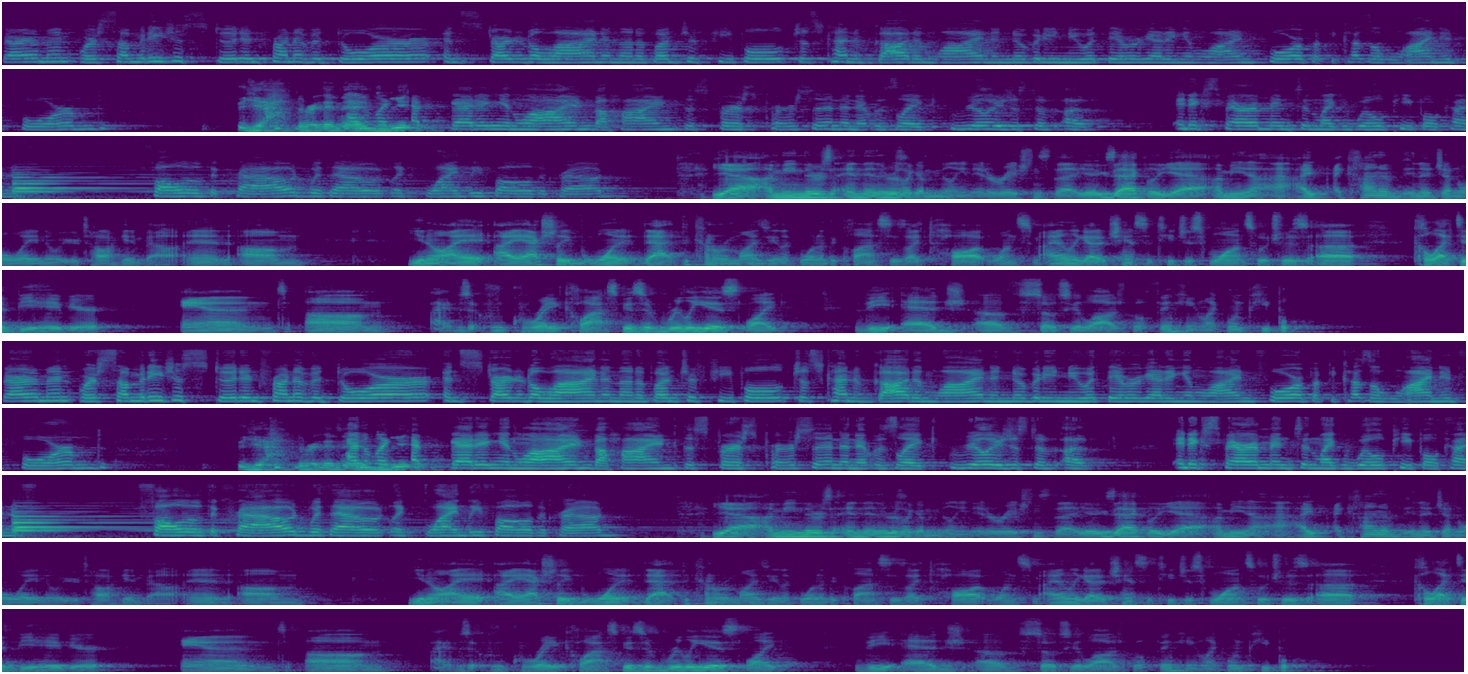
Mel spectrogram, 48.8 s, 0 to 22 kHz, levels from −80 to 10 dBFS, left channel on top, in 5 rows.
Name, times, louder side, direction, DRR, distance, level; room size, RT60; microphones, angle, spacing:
voice 1, 0.0-10.5 12.1-12.3 12.8-17.0 17.6-19.7 20.5-23.6, right 5 dB, 50° right, 0.6 m, -32 dB
voice 2, 11.3-12.5 24.0-31.3 32.0-38.3 38.7-39.7 40.2-41.6 41.9-44.2 44.7-47.6, left 2 dB, 30° left, 0.7 m, -32 dB
Piano, 19.6-29.3, right 3 dB, 90° right, 1.5 m, -41 dB
22.5 x 13.5 x 4.5 m
head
